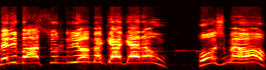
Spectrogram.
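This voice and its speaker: A man shouts at a very fast pace in a put-on character voice. Faint music plays in the background. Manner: shouting.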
